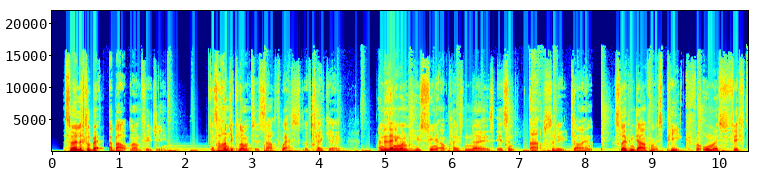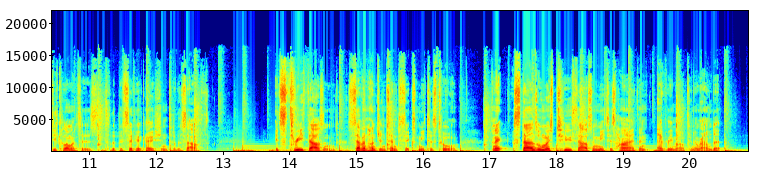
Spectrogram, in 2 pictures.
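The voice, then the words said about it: Congested voice, sounds like a cold. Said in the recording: “I sound like I have a cold right now”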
